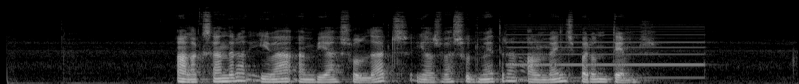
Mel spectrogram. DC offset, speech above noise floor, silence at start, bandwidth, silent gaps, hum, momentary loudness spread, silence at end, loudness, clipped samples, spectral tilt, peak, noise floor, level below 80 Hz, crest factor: under 0.1%; 31 dB; 0.1 s; 13.5 kHz; none; none; 12 LU; 0.95 s; -26 LUFS; under 0.1%; -6 dB/octave; -6 dBFS; -57 dBFS; -58 dBFS; 22 dB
